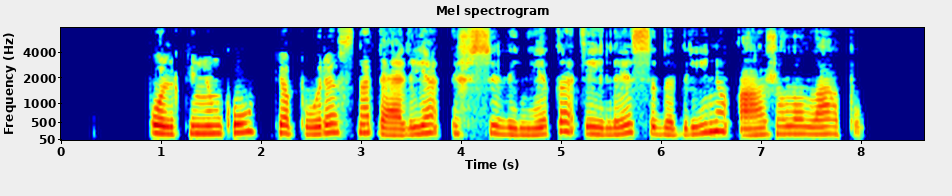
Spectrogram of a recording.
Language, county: Lithuanian, Panevėžys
